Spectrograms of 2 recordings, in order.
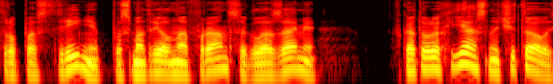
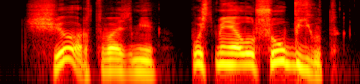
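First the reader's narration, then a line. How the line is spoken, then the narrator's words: Exclaimed. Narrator (Russian): воскликнул Альбер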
